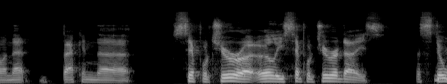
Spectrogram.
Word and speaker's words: Sepultura: probably since the 90s sapatora how do you say it Sepultura but from the frogs you can't some people say sepultra I say seventura too yeah raging debate back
